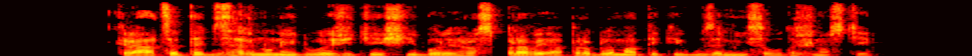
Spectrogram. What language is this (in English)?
Czech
